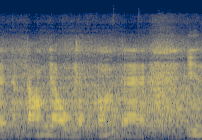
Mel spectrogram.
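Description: Speech only: a man speaking steadily.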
